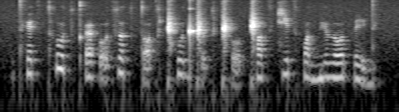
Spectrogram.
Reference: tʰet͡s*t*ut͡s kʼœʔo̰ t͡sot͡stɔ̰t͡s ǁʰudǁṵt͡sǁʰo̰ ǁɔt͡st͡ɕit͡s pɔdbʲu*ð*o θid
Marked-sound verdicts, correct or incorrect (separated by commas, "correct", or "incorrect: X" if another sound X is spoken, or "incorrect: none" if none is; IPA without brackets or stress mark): incorrect: tʰ, correct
